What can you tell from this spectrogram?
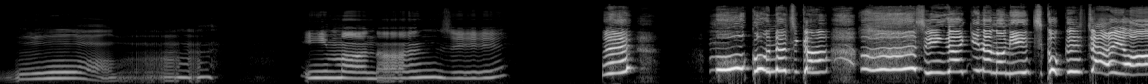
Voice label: female voice

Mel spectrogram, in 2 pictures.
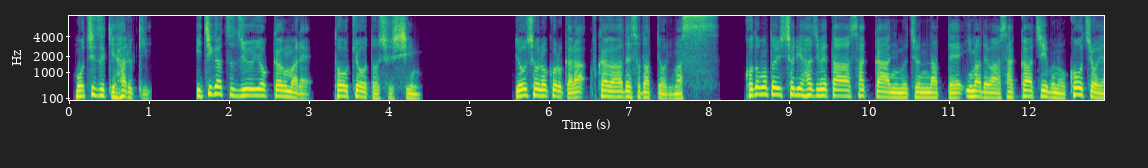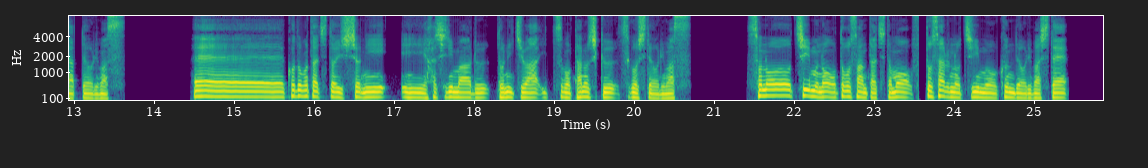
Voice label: freetalk, male voice

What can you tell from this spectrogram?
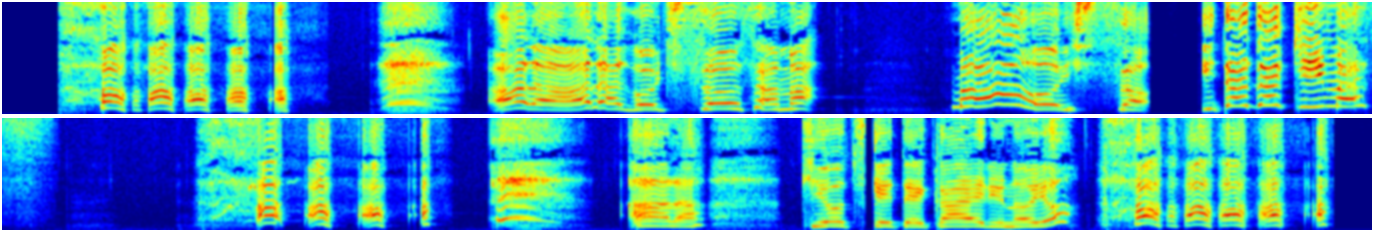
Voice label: female voice

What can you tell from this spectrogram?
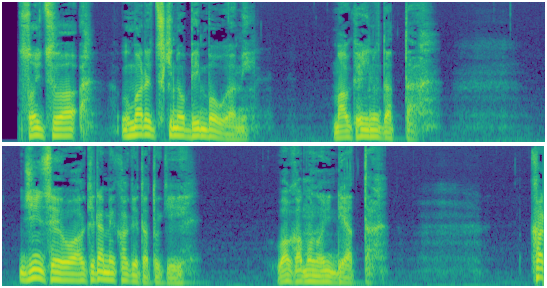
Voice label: male voice

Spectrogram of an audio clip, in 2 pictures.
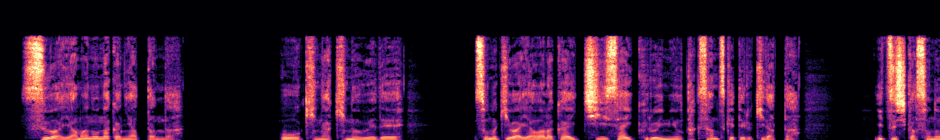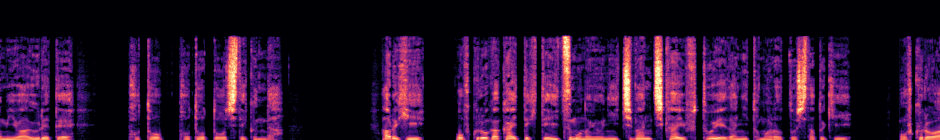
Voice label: male voice

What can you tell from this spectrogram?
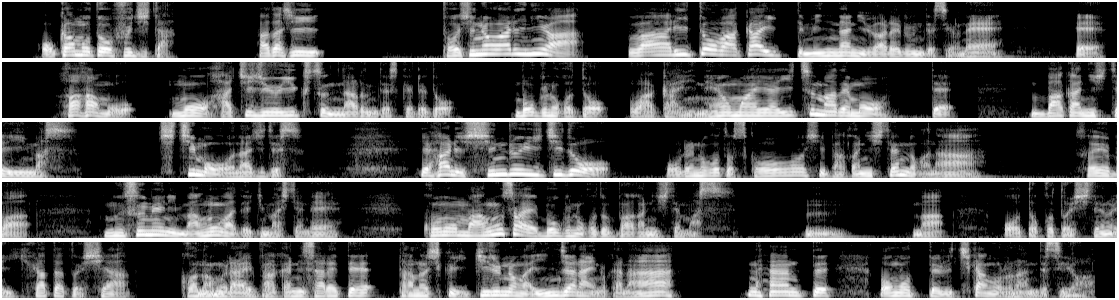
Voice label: freetalk, male voice

